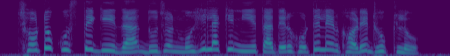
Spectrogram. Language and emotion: Bengali, neutral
